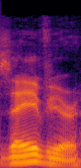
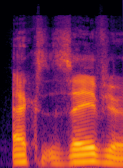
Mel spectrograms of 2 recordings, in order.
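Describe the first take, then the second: First: The name begins with a 'z' sound. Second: The name begins with an 'ex' sound. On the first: The speaker calls it right. "It's just Xavier" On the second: The speaker calls it wrong. "they'd say X Xavier"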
